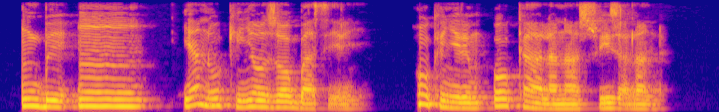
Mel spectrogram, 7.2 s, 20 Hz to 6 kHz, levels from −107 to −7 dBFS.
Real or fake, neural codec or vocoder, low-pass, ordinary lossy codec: real; none; 5.4 kHz; none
